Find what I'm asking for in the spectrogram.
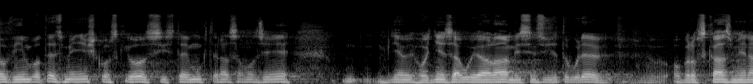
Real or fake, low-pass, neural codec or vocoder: fake; 10.8 kHz; vocoder, 24 kHz, 100 mel bands, Vocos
